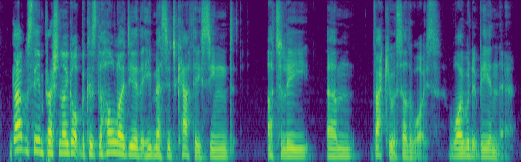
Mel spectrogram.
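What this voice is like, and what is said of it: Bristolian English accent. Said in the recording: “my Bristolian accent has come back in force ... it's nice to hear um, the sounds of home”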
